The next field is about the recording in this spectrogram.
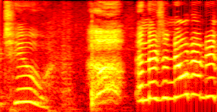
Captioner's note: gasps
